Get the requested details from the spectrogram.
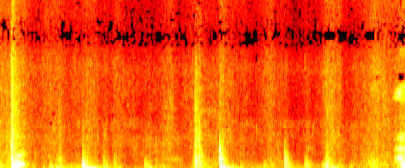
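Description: A wooden bunk creaks and thumps as a man climbs onto it.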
